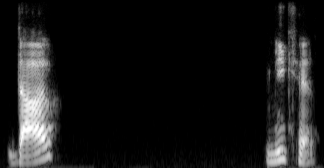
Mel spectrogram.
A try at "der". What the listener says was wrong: এটা জিয়া হবে, ডার হবে না।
